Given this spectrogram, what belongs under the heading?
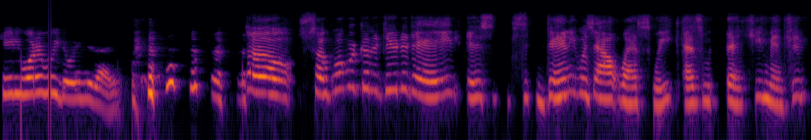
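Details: Adult woman speaking; normal speech.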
